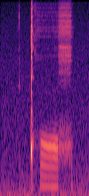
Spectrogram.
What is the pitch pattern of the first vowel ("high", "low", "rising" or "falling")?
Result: high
